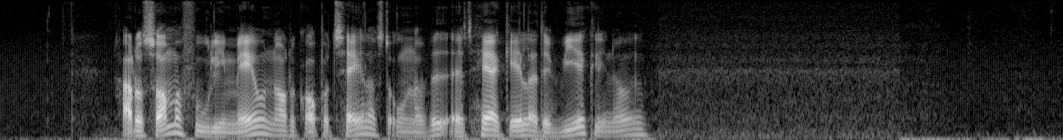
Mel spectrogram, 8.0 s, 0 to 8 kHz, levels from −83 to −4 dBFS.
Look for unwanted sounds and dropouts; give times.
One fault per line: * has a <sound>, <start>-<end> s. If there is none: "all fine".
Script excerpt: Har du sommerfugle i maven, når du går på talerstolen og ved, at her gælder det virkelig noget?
all fine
